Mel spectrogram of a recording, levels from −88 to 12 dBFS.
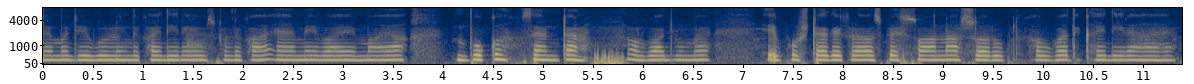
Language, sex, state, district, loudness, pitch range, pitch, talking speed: Hindi, female, Maharashtra, Aurangabad, -18 LUFS, 230-235 Hz, 230 Hz, 155 wpm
